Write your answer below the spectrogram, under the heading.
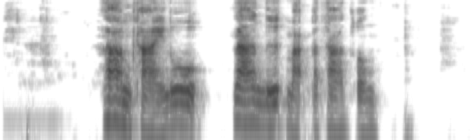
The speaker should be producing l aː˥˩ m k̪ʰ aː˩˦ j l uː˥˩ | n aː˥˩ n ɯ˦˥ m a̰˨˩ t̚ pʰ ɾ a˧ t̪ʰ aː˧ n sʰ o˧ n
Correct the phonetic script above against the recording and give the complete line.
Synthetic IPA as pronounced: l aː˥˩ m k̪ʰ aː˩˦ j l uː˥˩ | n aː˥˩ n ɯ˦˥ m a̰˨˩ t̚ p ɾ a˧ t̪ʰ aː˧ n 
